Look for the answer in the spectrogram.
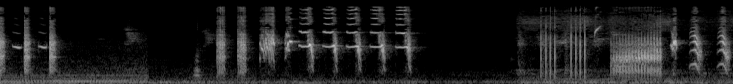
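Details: Young Asian pied starling singing: quick repeated notes, a run of clicking calls with high metallic whistles, then a harsh rasp and more squeaks.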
